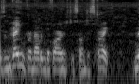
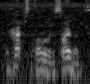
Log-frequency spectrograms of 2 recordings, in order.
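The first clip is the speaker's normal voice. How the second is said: ordinary delivery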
